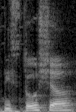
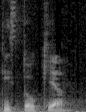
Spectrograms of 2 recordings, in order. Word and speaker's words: dystocia: important to note that it should be pronounced as dystocia and not dystopia this is a common mispronunciation to put in simple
